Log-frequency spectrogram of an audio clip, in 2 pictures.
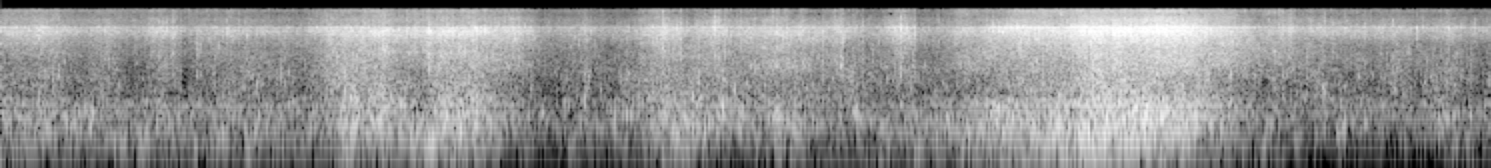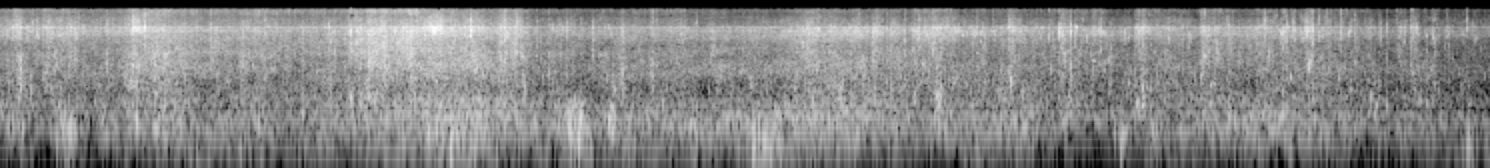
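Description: Small waves washing up on a sandy beach, the surf swelling and fading every few seconds, the loudest wash about eleven seconds in.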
